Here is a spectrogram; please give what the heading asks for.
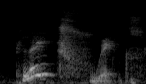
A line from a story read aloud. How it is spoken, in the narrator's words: laughed the Cat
